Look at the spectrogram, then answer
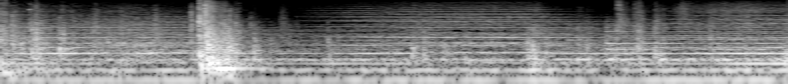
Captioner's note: door opens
